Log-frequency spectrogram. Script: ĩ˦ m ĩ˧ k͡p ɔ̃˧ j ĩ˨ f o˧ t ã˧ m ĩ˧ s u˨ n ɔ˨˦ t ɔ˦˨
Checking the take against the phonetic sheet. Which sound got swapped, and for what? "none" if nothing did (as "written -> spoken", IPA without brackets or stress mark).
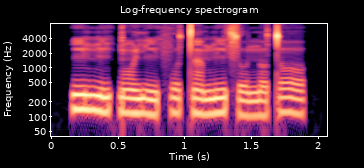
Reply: u˨ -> o˨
